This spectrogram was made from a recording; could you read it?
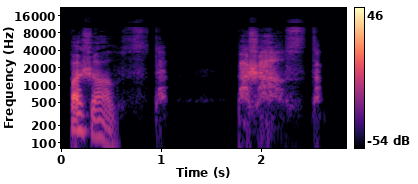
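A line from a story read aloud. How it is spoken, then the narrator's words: Pleading whisper. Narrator (Russian): зашептала, умоляя его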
